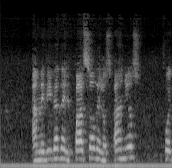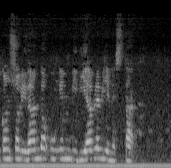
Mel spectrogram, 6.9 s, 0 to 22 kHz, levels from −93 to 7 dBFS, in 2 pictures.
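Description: Listening to this speech recording, nothing stood out as a technical problem at any point.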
